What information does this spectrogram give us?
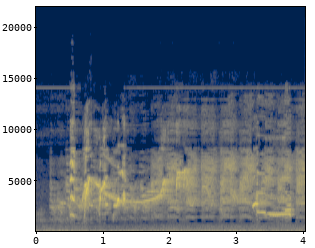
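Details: Female Oriental magpie-robin delivering continuous energetic song: a dense run of high twittering notes and sweeping whistles that blend together, ending with a few clearer falling whistles, over a soft low hum.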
